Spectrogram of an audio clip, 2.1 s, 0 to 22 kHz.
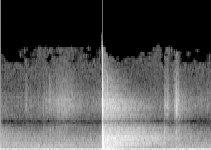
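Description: A single sharp slash of a double-edged 1095 high-carbon steel knife blade striking and cutting into a ridged plastic gallon jug filled with Jell-O, about a second in.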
